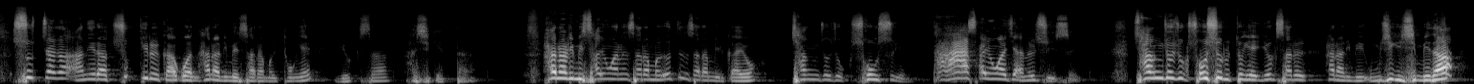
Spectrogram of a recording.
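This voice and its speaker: A male pastor preaching a lively sermon, often asking the congregation questions and acting out the quotes he tells. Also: sits high. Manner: animated storytelling with shouted quotes and laughter; keeps prompting the congregation for answers.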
